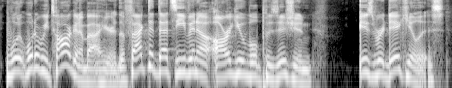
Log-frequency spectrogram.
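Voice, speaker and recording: A man's voice: fairly high pitch, expressive, a little fast. A man giving casual reaction commentary to a debate, sarcastic and mocking in tone.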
